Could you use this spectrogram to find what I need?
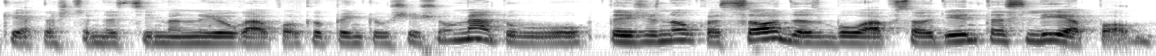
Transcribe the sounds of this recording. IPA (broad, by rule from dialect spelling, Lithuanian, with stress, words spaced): ˈkʲiɛk ˈɐʃ ˈtʲɛn ɐtʲˈsʲiːmʲɛnʊ ˈjɛʊ ˈɡɐlˠ koːˈkʲuː pʲɛŋʲˈkʲuː ʃʲɛˈʃʲuː ˈmʲæːtuː bʊˈʋɐʊ ˈtɐɪ ʒʲɪˈnɐʊ ˈkɐt ˈsoːdɐs ˈbʊɐ ɐpsoːˈdʲiːntɐs ˈlʲiɛpoːm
